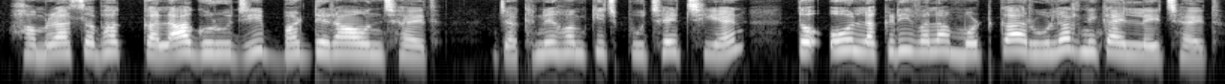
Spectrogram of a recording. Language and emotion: Maithili, fearful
